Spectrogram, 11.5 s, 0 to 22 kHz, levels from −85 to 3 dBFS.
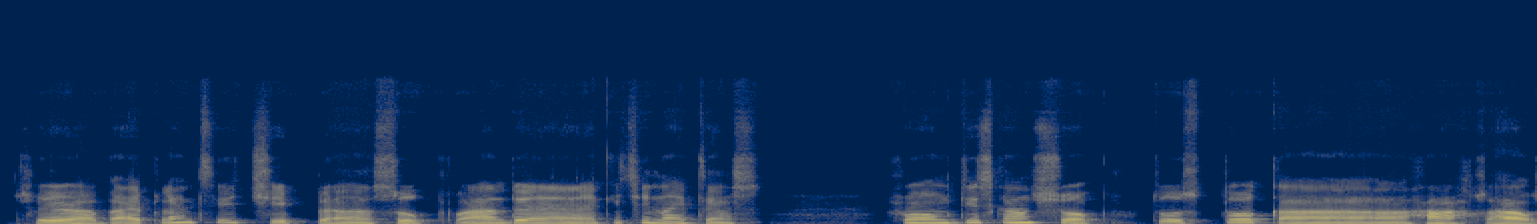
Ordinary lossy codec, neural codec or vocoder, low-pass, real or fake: AAC, 96 kbps; codec, 44.1 kHz, 7.8 kbps, DAC; 14.4 kHz; fake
